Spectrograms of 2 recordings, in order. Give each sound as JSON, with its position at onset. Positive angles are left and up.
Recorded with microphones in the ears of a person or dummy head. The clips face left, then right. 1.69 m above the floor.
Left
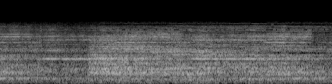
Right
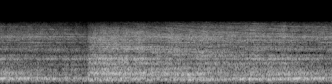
{"t": 0.0, "sound": "an aircraft", "side_deg": -50}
